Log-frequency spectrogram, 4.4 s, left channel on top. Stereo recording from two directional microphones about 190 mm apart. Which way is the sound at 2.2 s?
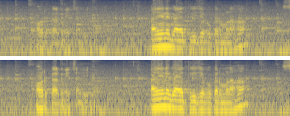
35° right (ahead or behind).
